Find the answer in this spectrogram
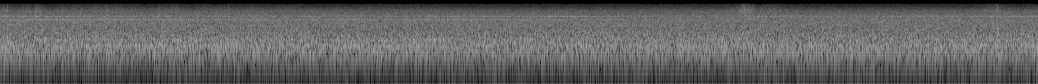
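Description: Steady rushing noise with a faint, thin high whine, from a train standing idle at the platform.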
